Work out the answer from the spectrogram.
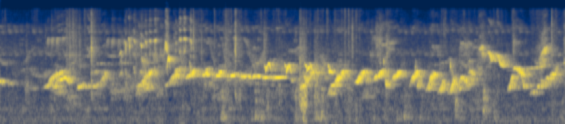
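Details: Male white-rumped shama from Indonesia singing a loud, continuous run of varied whistled and chattering phrases, sliding notes that rise and fall quickly, with sharp clicks scattered through the phrases.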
